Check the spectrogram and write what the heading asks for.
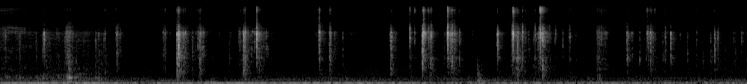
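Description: Hard plastic clicks and taps at irregular intervals from a DX Kerberios toy robot being handled, its arm and dog-head parts shifted and its joints clicking, the sharpest clicks about two, two and a half, four and a half and five and a half seconds in.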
